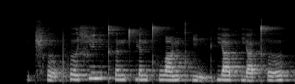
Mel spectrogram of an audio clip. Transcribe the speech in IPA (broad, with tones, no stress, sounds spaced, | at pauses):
ʈ͡ʂʰ ɤ̰˨˩ pʰ ɤ˧˥ ɕ y˥ n kʰ ə˧˥ n t̪ʰ ɥ ɛ˧ n t̪ʰ w ɑ˧˥ ŋ t̪ʰ ḭ˨˩ ŋ pʰ j ä˥ pʰ j ä˧˥ kʰ ɤ˧˥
